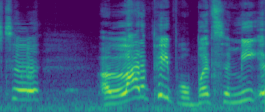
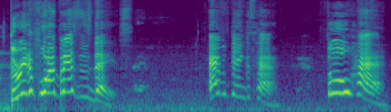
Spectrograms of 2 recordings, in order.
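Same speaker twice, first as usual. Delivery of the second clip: higher, fed-up listing of prices; exasperated rant; 3 semitones higher than usual. Real, not acted. Woman venting to her viewers about prices, exasperated. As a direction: pile up each price in disbelief.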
